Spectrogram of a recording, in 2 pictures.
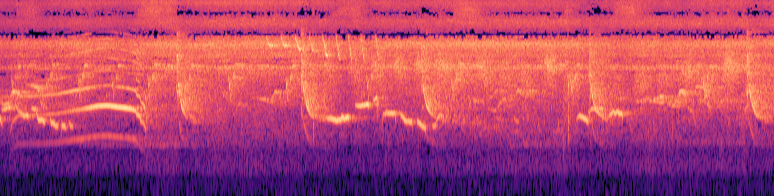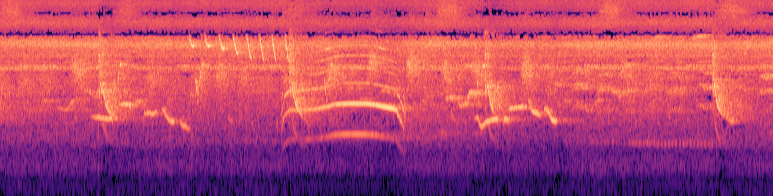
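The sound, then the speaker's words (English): A dense jungle dawn chorus along the banks of the Kinabathangan River in Borneo: many birds overlap in whistles, rising and falling calls and rapid trills, with a steady high insect-like buzz running underneath throughout. “Jean Rocher recorded this dawn chorus in the jungles along the banks of the Kinabathangan River in Borneo.”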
